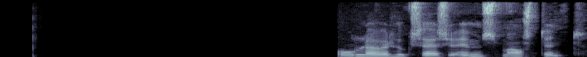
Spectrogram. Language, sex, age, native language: Icelandic, female, 50-59, Icelandic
